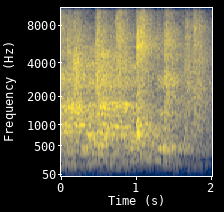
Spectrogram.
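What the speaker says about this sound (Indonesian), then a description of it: "Tepuk tangan bagi kelompok 1." A classroom of students clapping for the first presentation group, a dense, steady patter of many hands close by, with voices mixed in underneath.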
